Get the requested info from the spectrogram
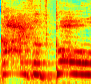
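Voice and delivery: very high-pitched, excited, shrieking scream. Speaker recounts running around to all the doors rounding people up, retelling a scream. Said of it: "like screaming like".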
